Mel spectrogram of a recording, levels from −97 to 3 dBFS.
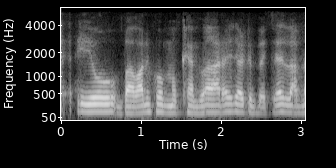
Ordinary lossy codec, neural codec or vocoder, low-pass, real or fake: AAC, 32 kbps; codec, 16 kHz in and 24 kHz out, 0.6 kbps, FocalCodec, streaming, 4096 codes; 5.4 kHz; fake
